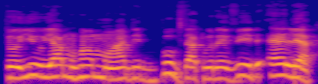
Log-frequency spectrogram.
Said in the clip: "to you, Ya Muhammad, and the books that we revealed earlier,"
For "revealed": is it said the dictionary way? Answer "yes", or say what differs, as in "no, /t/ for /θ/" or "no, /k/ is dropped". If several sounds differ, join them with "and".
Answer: no, /l/ is dropped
